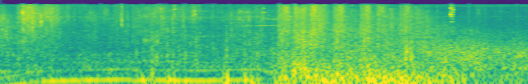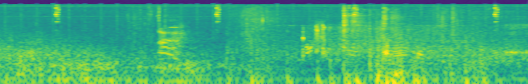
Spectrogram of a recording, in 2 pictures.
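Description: An explosion booms with a fiery roar.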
